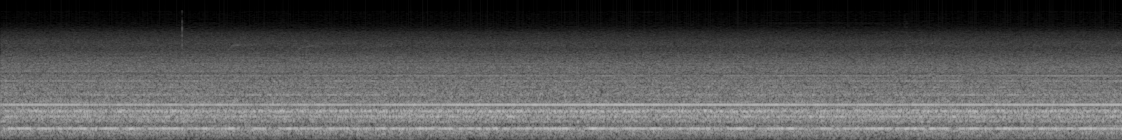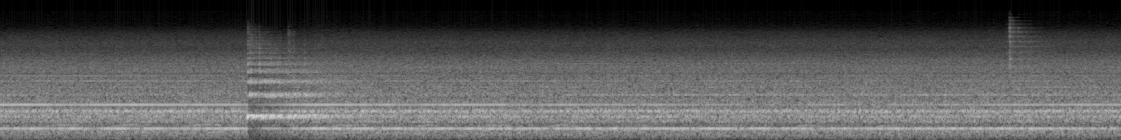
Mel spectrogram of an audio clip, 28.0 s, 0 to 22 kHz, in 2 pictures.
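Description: Locomotive hum from a slow freight train hauled by a Pesa Gama electric and an M62 'Gagarin' diesel: a steady drone with several held tones. About two-thirds through, one short, loud horn blast fades over about a second.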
